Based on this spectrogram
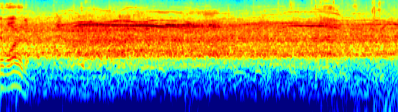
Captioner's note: cheering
